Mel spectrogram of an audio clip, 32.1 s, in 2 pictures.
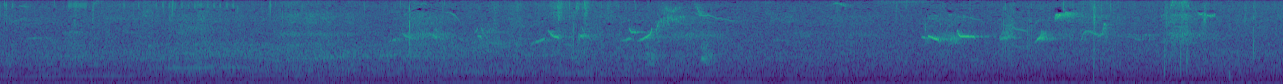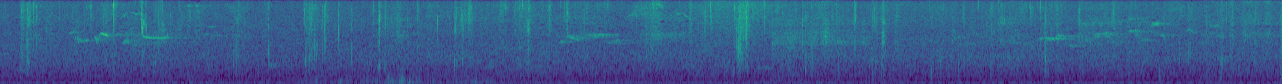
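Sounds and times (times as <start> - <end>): songbird chirps: 0.0 - 32.0.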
